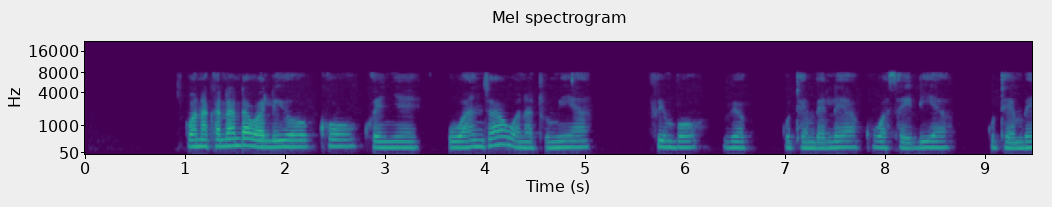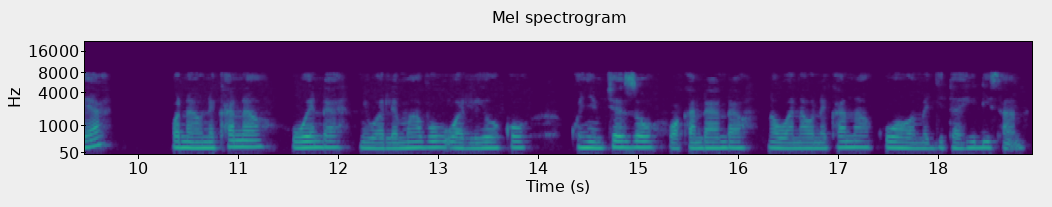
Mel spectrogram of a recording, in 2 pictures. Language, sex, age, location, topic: Swahili, female, 18-24, Kisii, education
